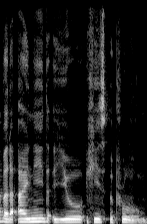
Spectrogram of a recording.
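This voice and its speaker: Speaking very slowly, the male voice comes with a French accent. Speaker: numerologist. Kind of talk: live stream reading. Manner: hesitant, many fillers.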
